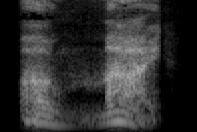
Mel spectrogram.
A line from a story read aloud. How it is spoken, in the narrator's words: Horace whispered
